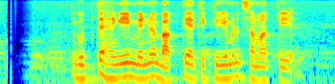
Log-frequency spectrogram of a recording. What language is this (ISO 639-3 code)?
sin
